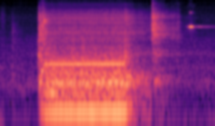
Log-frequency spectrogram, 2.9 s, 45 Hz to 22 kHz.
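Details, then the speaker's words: 1400 RPM electric motor with start winding, bench tested: steady hum cuts off and a single sharp click sounds as it winds down, centrifugal switch re-engaging normally. "did you hear that click sound that means that that motor has the exact same switch centrifugal switch as this one"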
